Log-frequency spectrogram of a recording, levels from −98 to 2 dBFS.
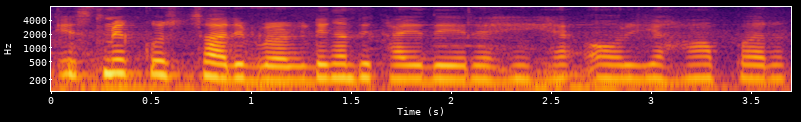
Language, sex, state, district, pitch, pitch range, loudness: Hindi, female, Punjab, Kapurthala, 210 Hz, 205-220 Hz, -18 LUFS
